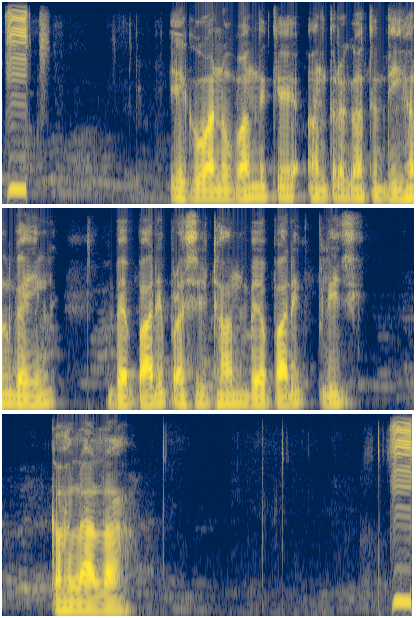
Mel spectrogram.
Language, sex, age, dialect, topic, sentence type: Bhojpuri, male, 25-30, Southern / Standard, banking, statement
